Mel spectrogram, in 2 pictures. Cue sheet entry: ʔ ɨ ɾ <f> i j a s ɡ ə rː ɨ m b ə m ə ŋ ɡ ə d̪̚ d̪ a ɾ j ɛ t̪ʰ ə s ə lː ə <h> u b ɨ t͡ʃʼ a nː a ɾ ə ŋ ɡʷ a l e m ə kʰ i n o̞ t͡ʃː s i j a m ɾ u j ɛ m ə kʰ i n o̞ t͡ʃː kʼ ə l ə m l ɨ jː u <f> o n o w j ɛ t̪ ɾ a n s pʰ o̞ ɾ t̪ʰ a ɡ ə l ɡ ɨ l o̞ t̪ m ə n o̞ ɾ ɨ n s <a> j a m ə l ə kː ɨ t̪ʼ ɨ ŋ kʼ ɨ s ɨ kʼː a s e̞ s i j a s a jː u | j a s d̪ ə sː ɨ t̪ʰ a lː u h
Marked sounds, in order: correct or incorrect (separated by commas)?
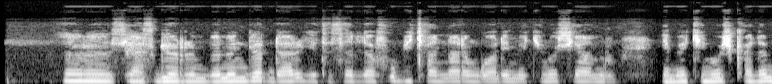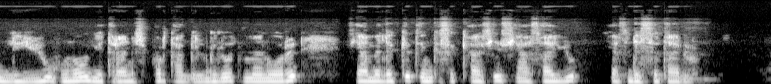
incorrect, incorrect, incorrect, incorrect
